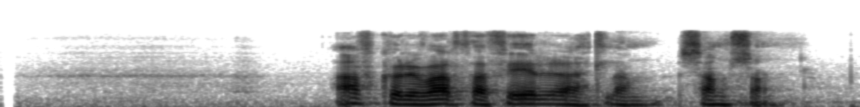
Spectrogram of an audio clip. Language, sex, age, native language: Icelandic, male, 40-49, Icelandic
